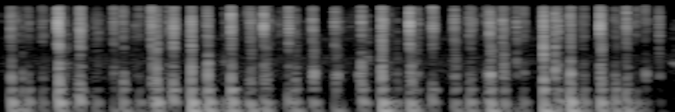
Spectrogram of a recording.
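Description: Rapid, steady typing on a computer keyboard as a database command is entered, crisp close key clicks in a dense continuous rhythm with no voices.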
